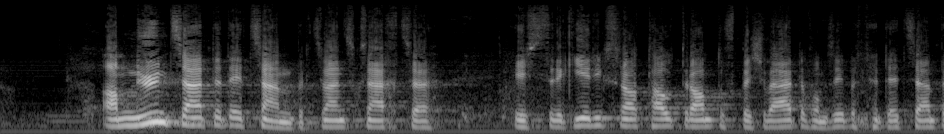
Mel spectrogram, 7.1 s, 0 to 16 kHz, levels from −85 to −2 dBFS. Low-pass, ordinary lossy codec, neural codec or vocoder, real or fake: 14.4 kHz; none; none; real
